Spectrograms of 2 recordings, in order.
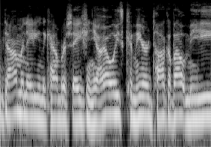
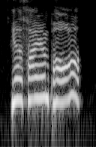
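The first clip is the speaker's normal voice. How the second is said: very high puppet dummy voice; 11 semitones higher than usual. In a ventriloquism routine, the puppet answers its handler: Tonguey ventriloquist puppet voice. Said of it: "ventriloquism routine".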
